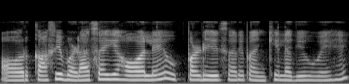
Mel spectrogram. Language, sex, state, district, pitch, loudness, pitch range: Hindi, female, Bihar, Patna, 205 Hz, -16 LUFS, 195-220 Hz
